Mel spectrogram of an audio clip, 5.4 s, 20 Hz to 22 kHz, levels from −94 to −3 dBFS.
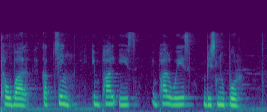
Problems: background sounds at intervals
